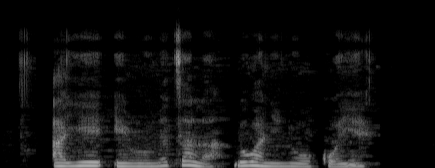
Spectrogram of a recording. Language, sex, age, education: Yoruba, female, 15-29, tertiary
